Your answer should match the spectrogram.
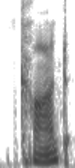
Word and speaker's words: Kant: So Kant, Immanuel Kant or Kant, depending on how you want to pronounce it,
